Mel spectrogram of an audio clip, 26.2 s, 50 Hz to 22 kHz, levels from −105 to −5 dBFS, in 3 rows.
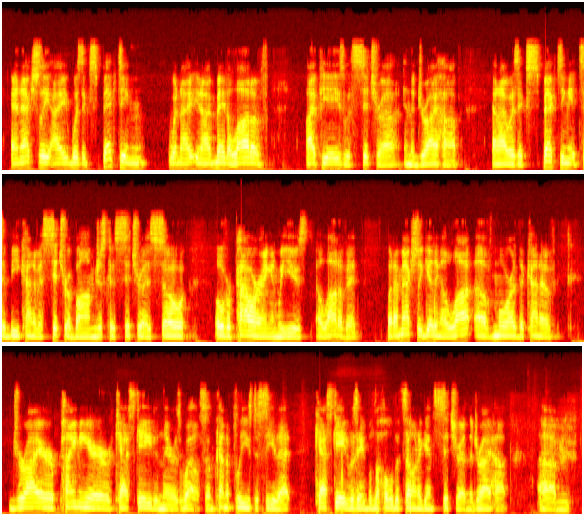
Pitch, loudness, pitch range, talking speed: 105 Hz, -20 LUFS, 100-115 Hz, 200 wpm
